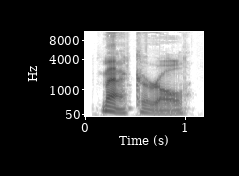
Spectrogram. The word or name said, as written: mackerel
